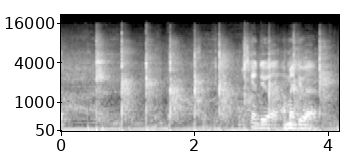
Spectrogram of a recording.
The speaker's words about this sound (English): I'm gonna do an edit to where they switch by themselves. Nobody's even gonna know. You know what I mean? As soon as you clap.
